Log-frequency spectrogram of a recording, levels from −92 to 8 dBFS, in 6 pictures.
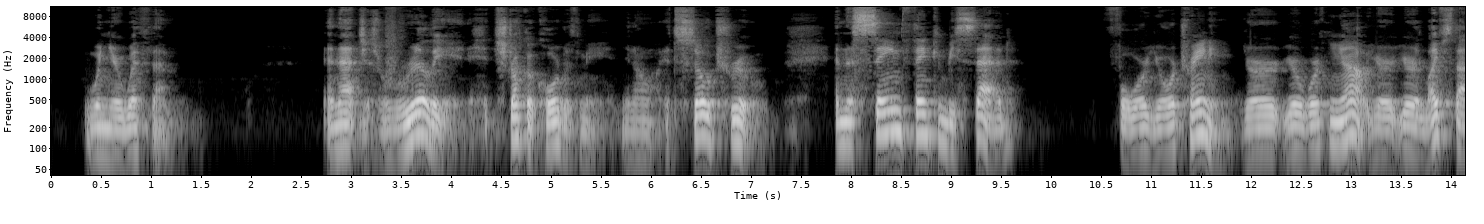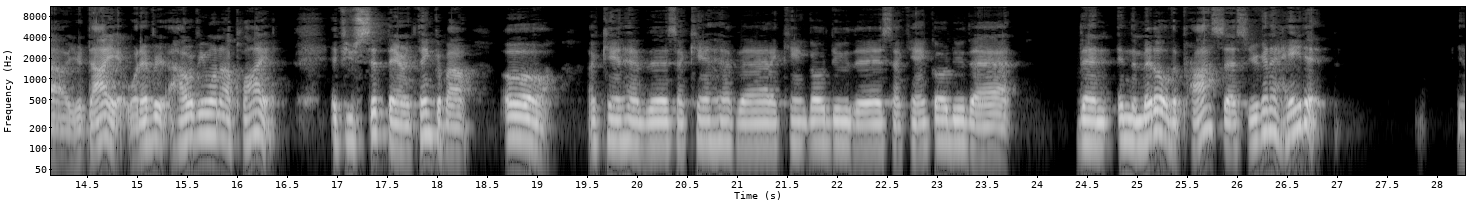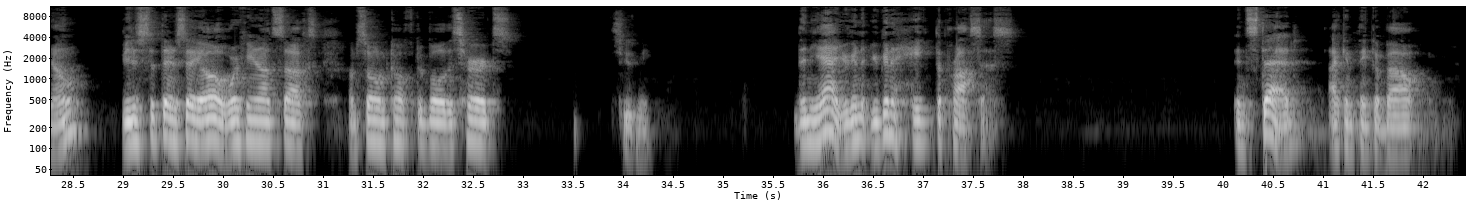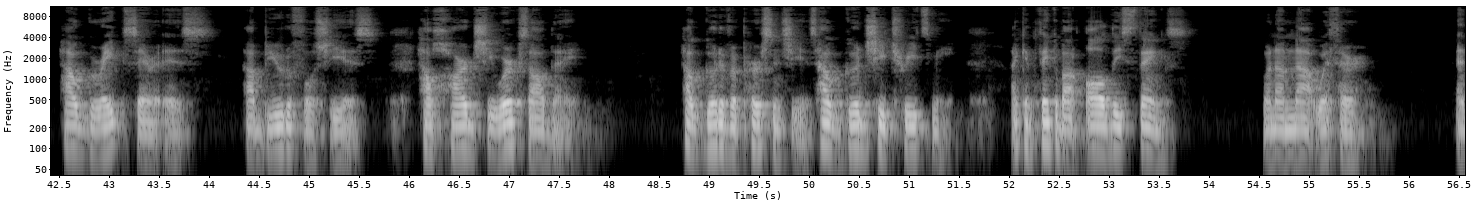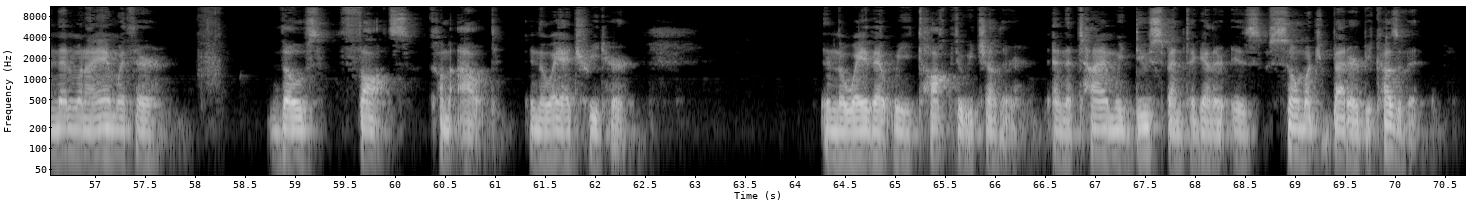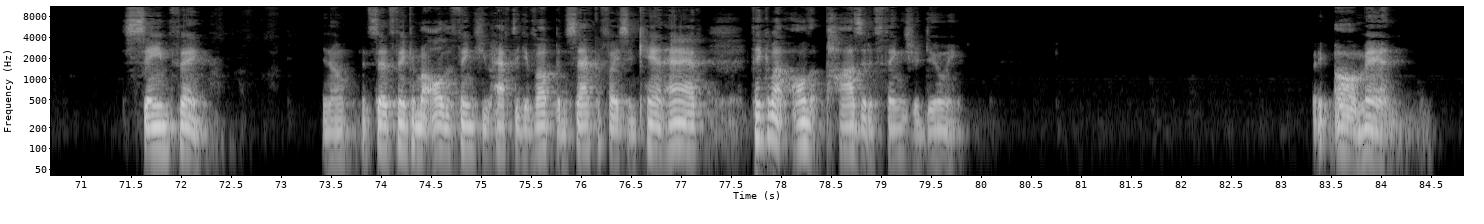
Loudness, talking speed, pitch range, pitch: -20 LUFS, 160 wpm, 95-125 Hz, 110 Hz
